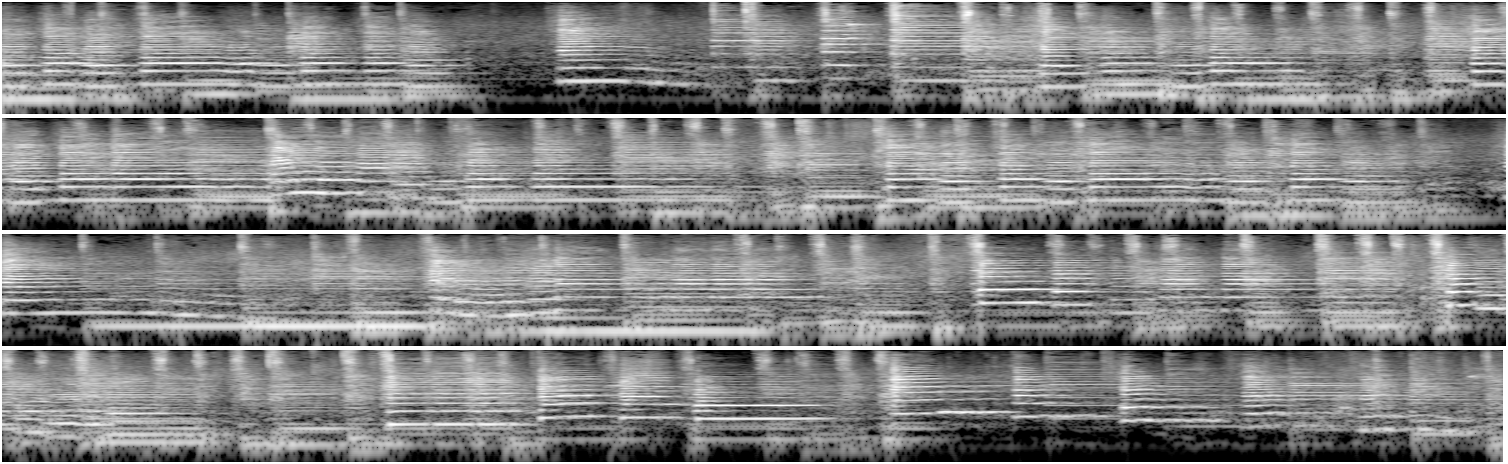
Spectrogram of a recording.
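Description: Live saxophone playing a jazz samba melody over acoustic guitar accompaniment, with the guitar briefly dropping out a little after two seconds in.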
